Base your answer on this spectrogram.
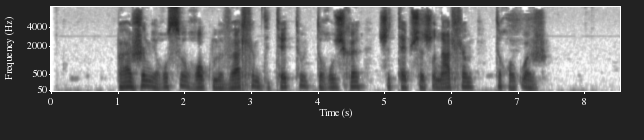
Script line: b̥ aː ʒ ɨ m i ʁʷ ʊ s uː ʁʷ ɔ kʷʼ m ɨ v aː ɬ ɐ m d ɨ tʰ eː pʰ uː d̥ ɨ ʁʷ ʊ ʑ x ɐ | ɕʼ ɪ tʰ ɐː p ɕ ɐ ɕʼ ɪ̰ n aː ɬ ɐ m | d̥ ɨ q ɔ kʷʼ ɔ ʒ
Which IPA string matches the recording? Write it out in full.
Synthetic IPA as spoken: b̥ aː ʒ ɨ m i ʁʷ ʊ s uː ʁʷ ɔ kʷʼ m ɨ v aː ɬ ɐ m d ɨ tʰ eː tʰ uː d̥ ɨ ʁʷ ʊ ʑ x ɐ | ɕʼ ɪ tʰ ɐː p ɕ ɐ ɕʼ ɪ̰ n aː ɬ ɐ m | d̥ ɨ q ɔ kʷʼ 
